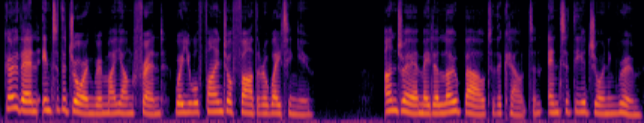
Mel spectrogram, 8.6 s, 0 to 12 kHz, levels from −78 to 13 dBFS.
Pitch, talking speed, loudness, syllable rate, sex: 210 Hz, 210 wpm, -19 LUFS, 5.5 syllables/s, female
